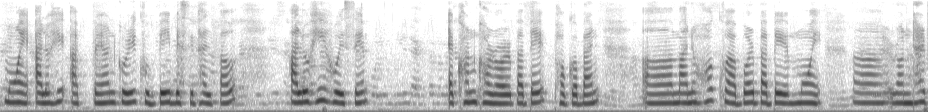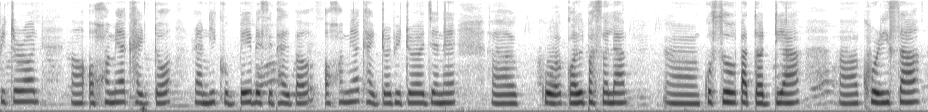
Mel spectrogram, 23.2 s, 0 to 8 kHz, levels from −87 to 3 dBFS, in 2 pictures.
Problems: background conversations at intervals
